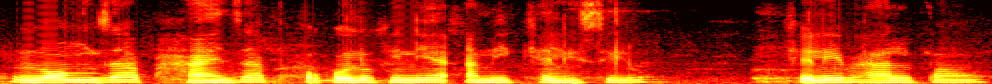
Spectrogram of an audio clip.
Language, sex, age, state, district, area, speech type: Assamese, female, 18-30, Assam, Lakhimpur, urban, spontaneous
